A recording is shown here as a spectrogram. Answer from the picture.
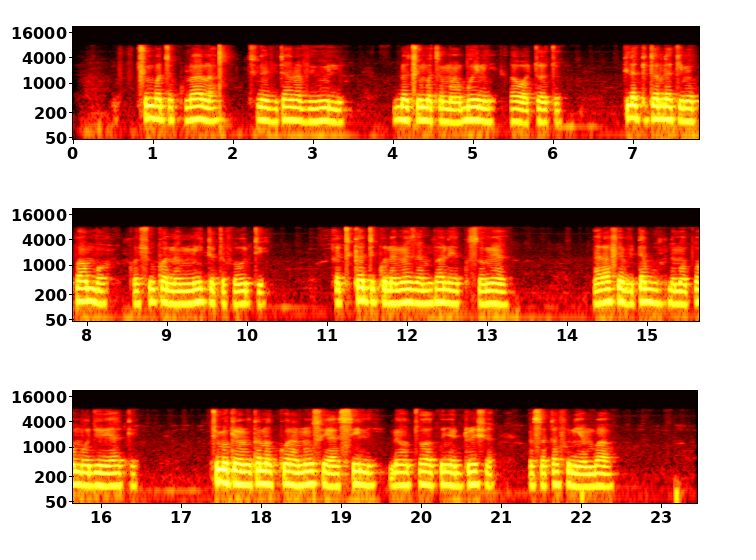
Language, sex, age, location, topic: Swahili, male, 18-24, Nairobi, education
